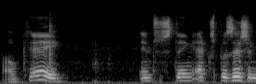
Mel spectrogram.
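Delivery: ordinary talk, nothing marked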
